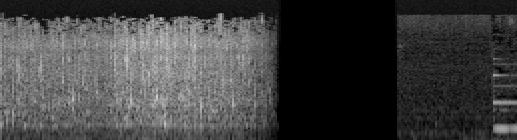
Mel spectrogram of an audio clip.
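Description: Water trickling and splashing from the hose of a miniature hand pump, cutting off abruptly after a little over two seconds. A flute melody begins near the end.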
